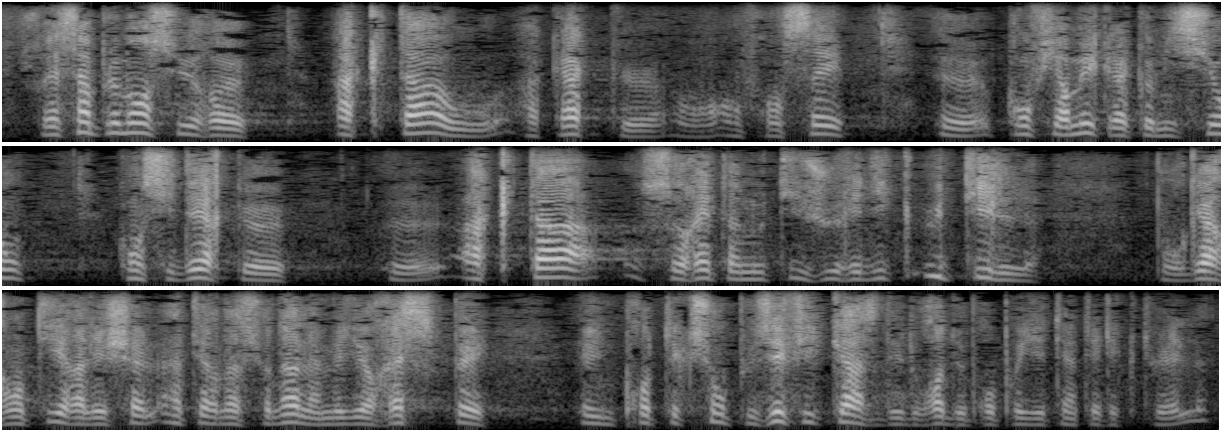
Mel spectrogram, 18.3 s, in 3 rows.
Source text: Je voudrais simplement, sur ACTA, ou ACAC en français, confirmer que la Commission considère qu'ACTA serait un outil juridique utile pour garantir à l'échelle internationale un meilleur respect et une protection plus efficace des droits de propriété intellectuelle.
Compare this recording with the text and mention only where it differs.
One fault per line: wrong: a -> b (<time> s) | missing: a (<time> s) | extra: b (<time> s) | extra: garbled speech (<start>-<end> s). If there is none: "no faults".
no faults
